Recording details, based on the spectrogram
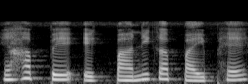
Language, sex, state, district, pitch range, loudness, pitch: Hindi, female, Odisha, Malkangiri, 190-240 Hz, -17 LUFS, 220 Hz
